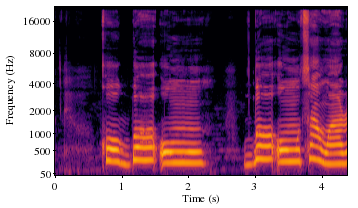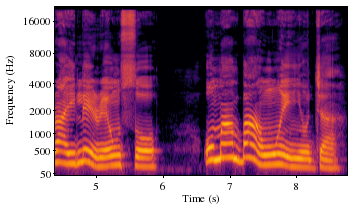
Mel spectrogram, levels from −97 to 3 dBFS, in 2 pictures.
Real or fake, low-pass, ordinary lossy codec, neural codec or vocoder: real; none; none; none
